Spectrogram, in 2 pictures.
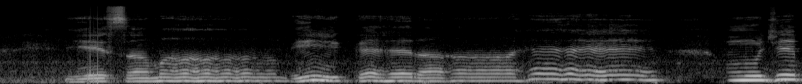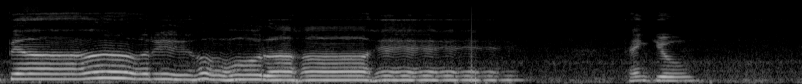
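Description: A middle-aged man sings close to the microphone, with long held notes.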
